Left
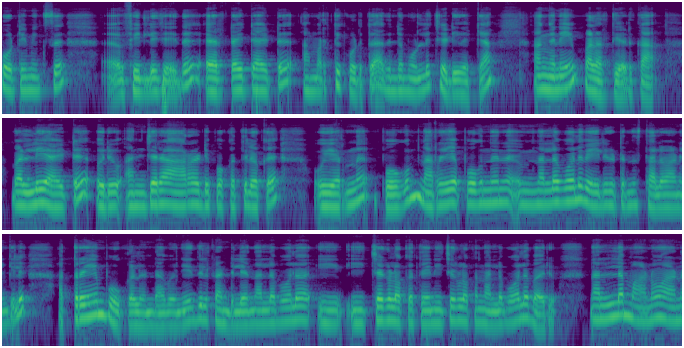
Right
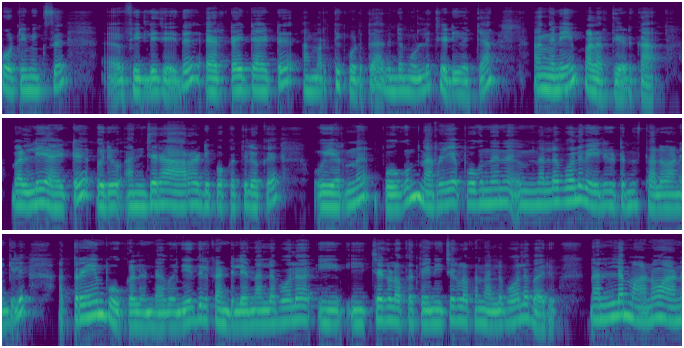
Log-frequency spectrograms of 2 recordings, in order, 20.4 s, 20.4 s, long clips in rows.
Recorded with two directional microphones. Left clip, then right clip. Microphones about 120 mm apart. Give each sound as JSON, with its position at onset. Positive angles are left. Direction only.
{"t": 0.0, "sound": "speech", "side_deg": 40}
